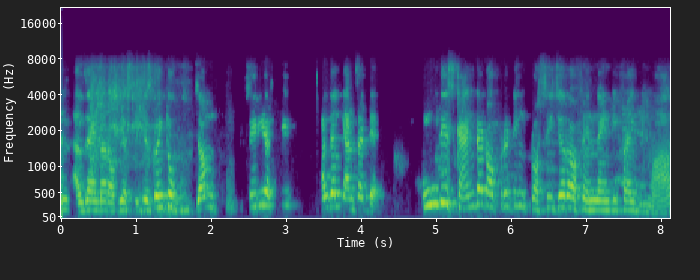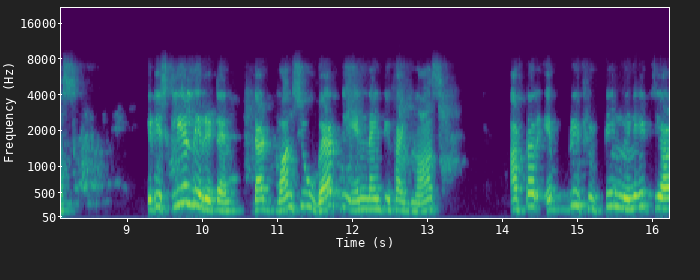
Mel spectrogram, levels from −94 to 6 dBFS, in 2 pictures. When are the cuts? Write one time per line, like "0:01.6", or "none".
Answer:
0:04.3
